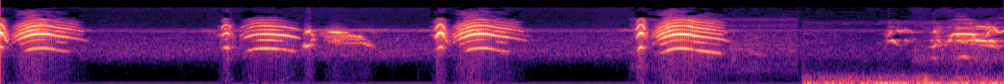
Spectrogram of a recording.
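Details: Wild duck calling in a regular series of curved, downslurred squeals roughly once a second, ending with rougher notes over some low noise.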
